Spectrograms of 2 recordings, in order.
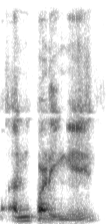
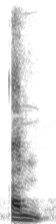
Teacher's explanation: नून पढ़ने के वास्ते आपकी जुबान की नोक ऊपर के मसड़ों को टच करती वो नून का मखरज है अन आप वही जबान को पकड़ लीजिए आपको मालूम होगा नून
